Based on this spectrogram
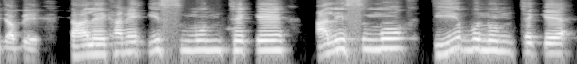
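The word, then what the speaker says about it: الاسم: কি উচ্চারণ হবে? আলিসমু।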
